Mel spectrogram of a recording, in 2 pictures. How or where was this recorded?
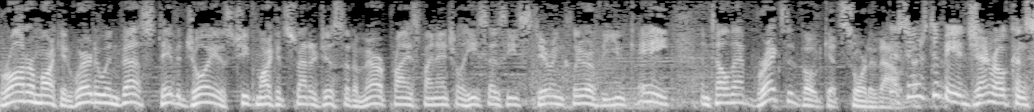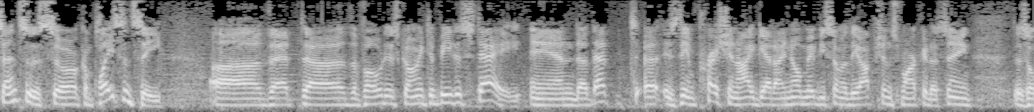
busy venue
